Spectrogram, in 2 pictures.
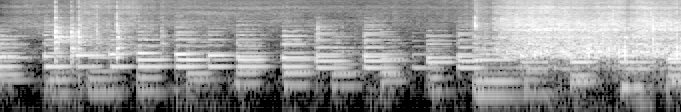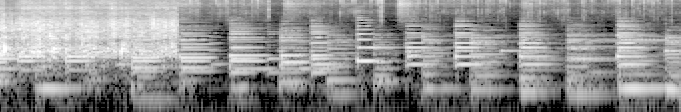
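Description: Background music of steady, stepping notes, with a sizzle of onions frying in butter in a pot. The sizzle is loudest for about three seconds from a little past three seconds in.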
